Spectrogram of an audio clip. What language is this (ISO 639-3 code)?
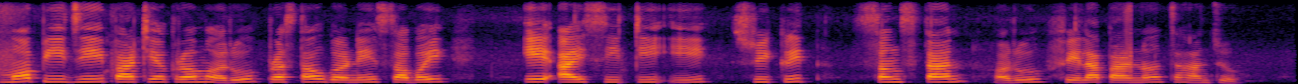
nep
